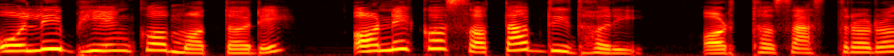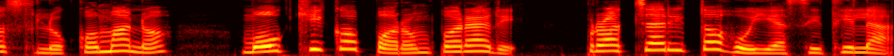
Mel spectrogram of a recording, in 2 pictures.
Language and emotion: Odia, neutral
